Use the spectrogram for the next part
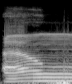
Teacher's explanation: নুন সাকিনের পরে ফা ইকফার হরফ আসছে, তাই এই নুনকে গুন্নার সহিত নাকের ভিতরে লুকাইয়া পড়বো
